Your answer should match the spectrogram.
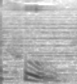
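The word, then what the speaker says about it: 蝴: In South China, Hunan, the other word for butterfly, Hu, is pronounced exactly like the word Fu means happiness.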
